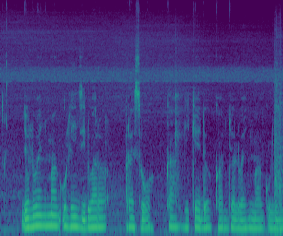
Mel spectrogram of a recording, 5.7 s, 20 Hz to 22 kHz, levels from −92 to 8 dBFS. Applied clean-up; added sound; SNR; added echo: none; Sliding door / Train; 18 dB; none.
